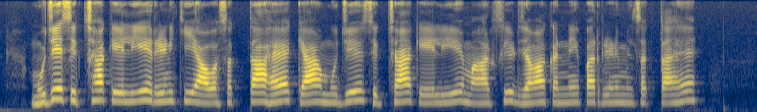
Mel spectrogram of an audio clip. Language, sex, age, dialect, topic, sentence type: Hindi, male, 18-24, Garhwali, banking, question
